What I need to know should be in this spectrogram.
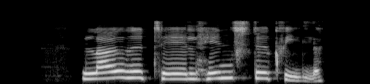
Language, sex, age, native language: Icelandic, male, 7, Icelandic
